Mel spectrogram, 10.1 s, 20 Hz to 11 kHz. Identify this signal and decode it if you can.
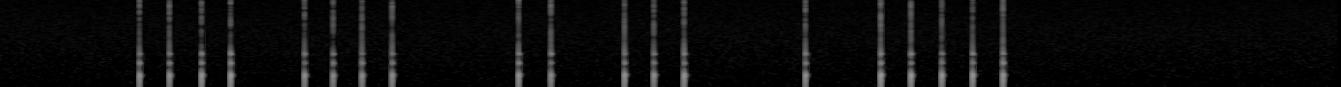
Tap code, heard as taps on a table, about 4 knocks a second. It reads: THE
